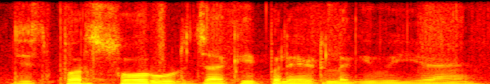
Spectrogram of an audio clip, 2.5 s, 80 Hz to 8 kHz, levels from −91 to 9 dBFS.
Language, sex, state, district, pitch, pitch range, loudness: Hindi, male, Uttar Pradesh, Saharanpur, 115 Hz, 105-125 Hz, -16 LUFS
